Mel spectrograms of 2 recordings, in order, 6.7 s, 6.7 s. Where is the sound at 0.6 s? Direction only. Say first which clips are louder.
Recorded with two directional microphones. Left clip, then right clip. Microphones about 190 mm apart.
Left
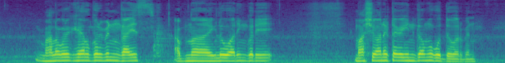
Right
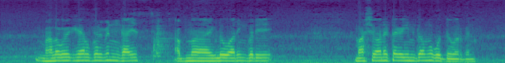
Left 7 dB; 90° left.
